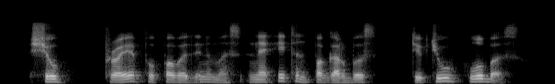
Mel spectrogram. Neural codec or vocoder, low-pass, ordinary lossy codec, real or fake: codec, 16 kHz, 0.3 kbps, FocalCodec; 7.2 kHz; Opus, 64 kbps; fake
